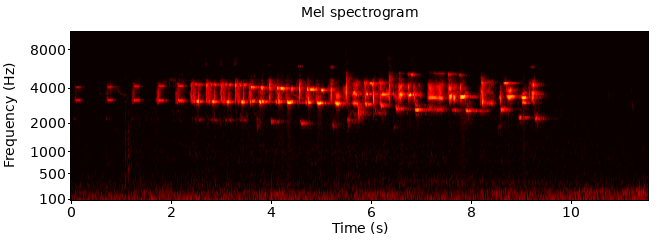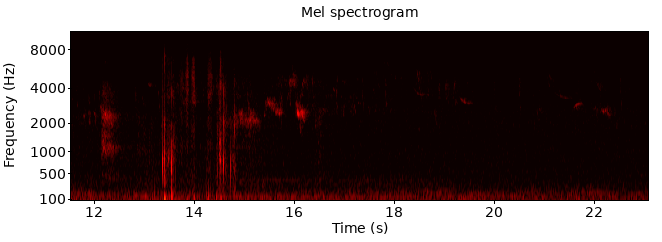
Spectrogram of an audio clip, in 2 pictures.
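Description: Brown-backed solitaire (Mexican jilguero) singing. A few spaced notes quicken into a long, fast run of ringing, fluty notes lasting about seven seconds, which cuts off suddenly. Two sharp knocks follow a few seconds later.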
